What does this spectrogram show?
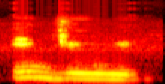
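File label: "injury", Nigerian Pidgin, female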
